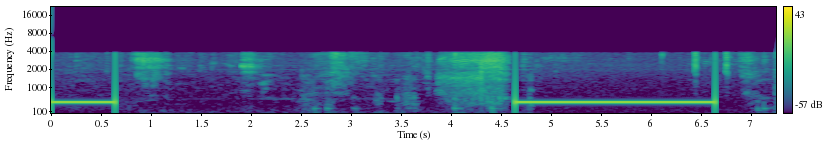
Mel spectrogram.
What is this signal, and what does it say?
Ringback tone (North America), 440 + 480 Hz.
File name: CENTRAL FRALSE / out brendaaviles.j - .88928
